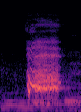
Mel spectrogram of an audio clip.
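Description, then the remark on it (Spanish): A voice imitates a defective, squeaking door with a single drawn-out, high-pitched creak lasting about two-thirds of a second, strained and slightly wavering, rising sharply above a quiet background. “Chilla, ¿no? No sé si te ha pasado en tu casa que haya alguna que...”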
